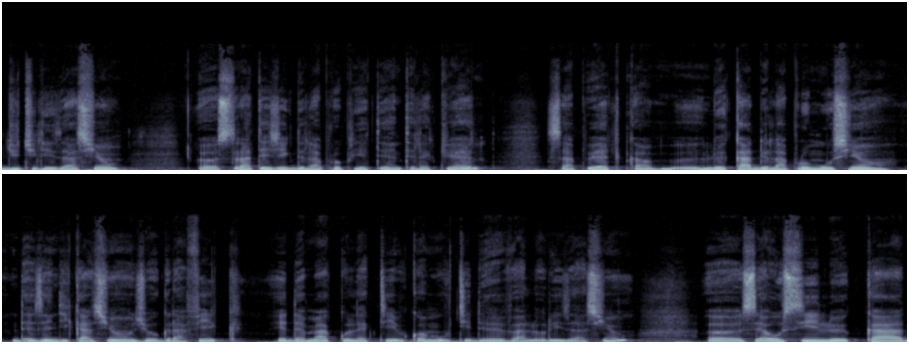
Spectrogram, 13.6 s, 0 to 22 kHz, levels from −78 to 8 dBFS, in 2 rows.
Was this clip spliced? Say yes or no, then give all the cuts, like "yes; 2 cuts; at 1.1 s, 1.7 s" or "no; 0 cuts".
no; 0 cuts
